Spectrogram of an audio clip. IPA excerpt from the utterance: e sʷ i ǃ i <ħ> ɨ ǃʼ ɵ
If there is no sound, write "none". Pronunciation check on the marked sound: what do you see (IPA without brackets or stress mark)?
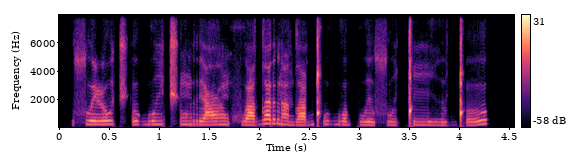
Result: ɦ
